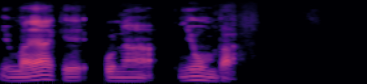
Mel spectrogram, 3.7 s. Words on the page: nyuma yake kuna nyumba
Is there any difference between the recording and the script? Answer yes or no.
no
